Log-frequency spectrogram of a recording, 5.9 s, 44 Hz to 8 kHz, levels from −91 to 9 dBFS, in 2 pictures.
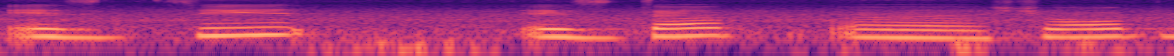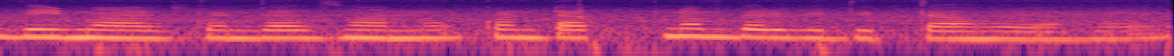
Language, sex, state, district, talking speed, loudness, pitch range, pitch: Punjabi, female, Punjab, Kapurthala, 135 wpm, -16 LUFS, 235-275 Hz, 250 Hz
